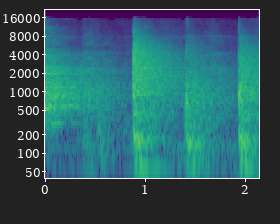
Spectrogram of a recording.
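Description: Thuds of feet landing on the floor during burpee hops: three landings, about half a second apart, each with a short ringing decay in the room.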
